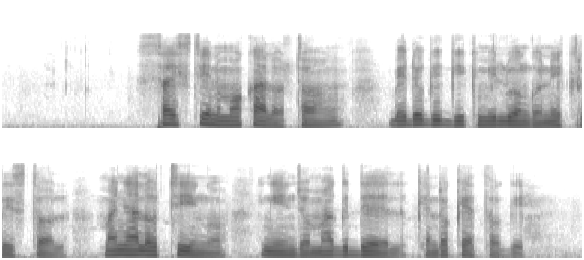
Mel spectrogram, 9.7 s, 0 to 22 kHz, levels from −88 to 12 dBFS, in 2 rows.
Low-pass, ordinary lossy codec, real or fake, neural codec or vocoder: none; none; real; none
